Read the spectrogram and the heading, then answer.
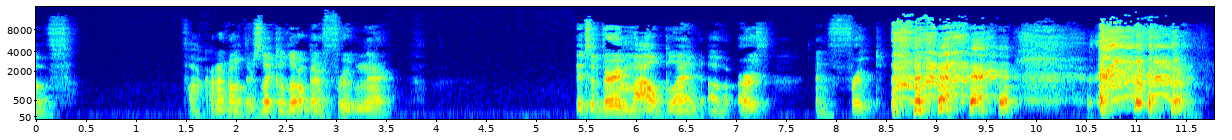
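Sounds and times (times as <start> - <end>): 
speech: 0.1 - 0.4, 1.5 - 3.6, 5.4 - 11.6
laughter: 8.6 - 11.1
person dry harsh coughing: 9.6 - 11.7
person raspy breath: 9.8 - 10.6.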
